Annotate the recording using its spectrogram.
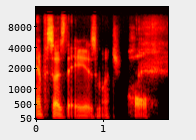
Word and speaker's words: Hall: I mean, guess they call it's him Hall. It's like Hall, but with like a short A. – Did his ancestors fail spelling? – Hole. – It's kind of like between Hall and Hole.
